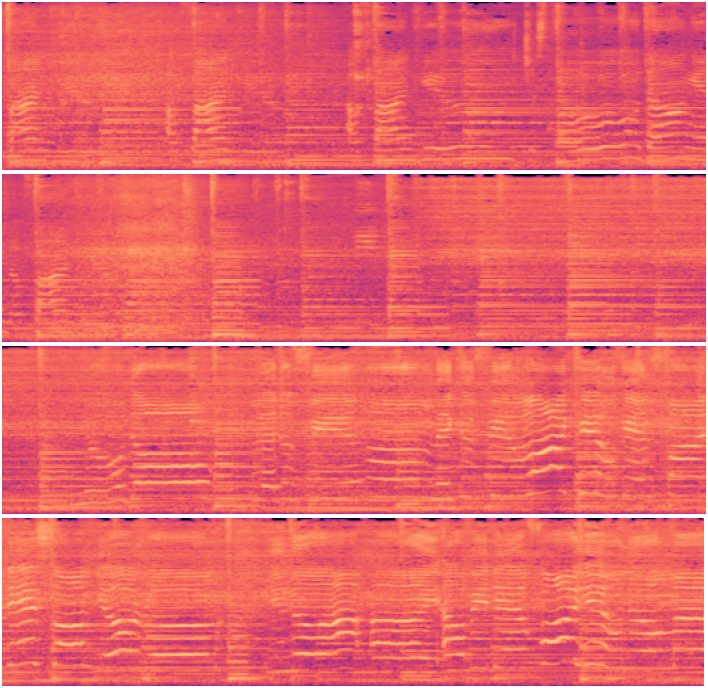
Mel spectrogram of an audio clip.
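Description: Steel-string acoustic guitar, capoed, strummed and picked, with a woman singing the melody over it; her voice grows stronger and louder in the second half.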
